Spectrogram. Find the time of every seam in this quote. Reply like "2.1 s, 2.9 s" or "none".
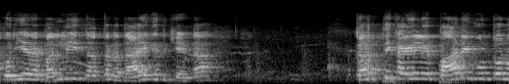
2.3 s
